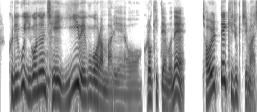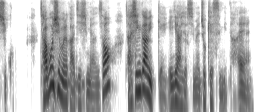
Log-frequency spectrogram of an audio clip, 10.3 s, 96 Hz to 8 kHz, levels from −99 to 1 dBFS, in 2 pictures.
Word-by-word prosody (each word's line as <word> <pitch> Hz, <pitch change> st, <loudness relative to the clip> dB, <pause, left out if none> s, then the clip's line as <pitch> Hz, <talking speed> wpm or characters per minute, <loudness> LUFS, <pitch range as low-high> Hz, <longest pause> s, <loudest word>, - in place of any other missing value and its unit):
그리고 205 Hz, +9 st, +1 dB
이거는 215 Hz, +4 st, +2 dB
제 180 Hz, -2 st, 0 dB
2 165 Hz, -, +4 dB
외국어란 160 Hz, -7 st, +1 dB
말이에요. 100 Hz, -2 st, -10 dB
그렇기 170 Hz, +1 st, -4 dB
때문에 120 Hz, -6 st, 0 dB, 0.3 s
절대 265 Hz, -, +4 dB
기죽지 180 Hz, -, -6 dB
마시고 115 Hz, -6 st, -6 dB, 0.5 s
자부심을 185 Hz, -, +3 dB
가지시면서 110 Hz, -, -3 dB, 0.3 s
자신감 225 Hz, -3 st, +3 dB
있게 95 Hz, -, -7 dB
얘기하셨으면 120 Hz, -, -6 dB
좋겠습니다. -, -, -11 dB
예. 95 Hz, -6 st, -8 dB
155 Hz, 320 characters per minute, -24 LUFS, -, 0.5 s, 2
